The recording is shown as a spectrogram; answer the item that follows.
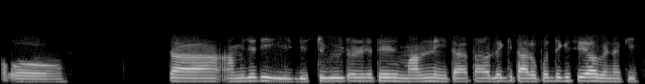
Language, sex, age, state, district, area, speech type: Bengali, male, 18-30, West Bengal, Uttar Dinajpur, urban, conversation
